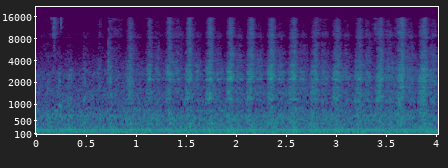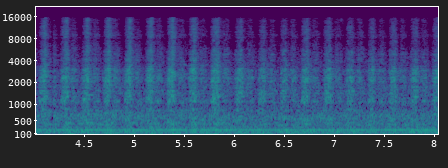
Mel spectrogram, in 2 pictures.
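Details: Rottweiler in labour, giving birth to puppies, panting in steady rapid breaths, about two to three per second, soft and even against a low background hum.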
